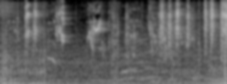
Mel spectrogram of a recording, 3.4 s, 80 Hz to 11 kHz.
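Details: Parrot chirps from 20 November 2023, sparse high squeaks and short twittering notes scattered across a quiet background, becoming busier toward the end.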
